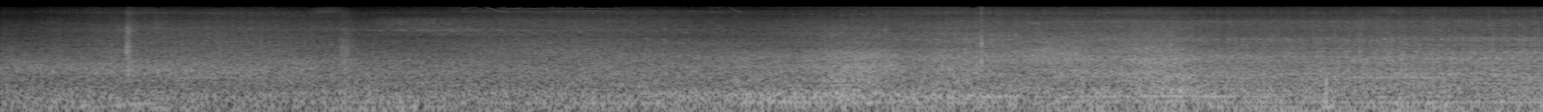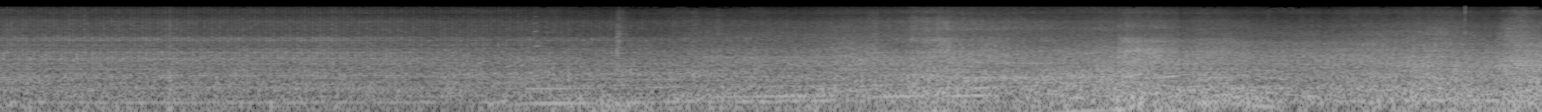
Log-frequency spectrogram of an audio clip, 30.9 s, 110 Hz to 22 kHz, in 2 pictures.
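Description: Honda CBR1000RR's inline-four engine idling steadily through a Moriwaki aftermarket exhaust. The sound swells louder twice, about a third of the way in and again near the end.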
